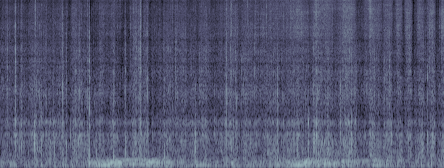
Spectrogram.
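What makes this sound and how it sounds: The petals of a light-blue, glittery blue organza fabric rose are rustled with fingertips and nails, giving a steady crisp, crinkling rustle with bright, papery detail. Soft, low swells rise beneath the rustling twice, and quick sharp crackles are scattered throughout.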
